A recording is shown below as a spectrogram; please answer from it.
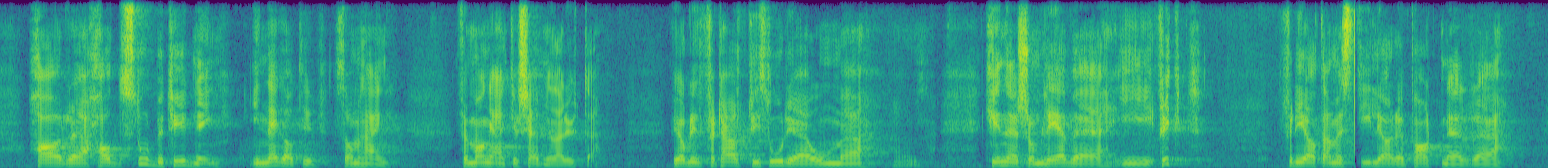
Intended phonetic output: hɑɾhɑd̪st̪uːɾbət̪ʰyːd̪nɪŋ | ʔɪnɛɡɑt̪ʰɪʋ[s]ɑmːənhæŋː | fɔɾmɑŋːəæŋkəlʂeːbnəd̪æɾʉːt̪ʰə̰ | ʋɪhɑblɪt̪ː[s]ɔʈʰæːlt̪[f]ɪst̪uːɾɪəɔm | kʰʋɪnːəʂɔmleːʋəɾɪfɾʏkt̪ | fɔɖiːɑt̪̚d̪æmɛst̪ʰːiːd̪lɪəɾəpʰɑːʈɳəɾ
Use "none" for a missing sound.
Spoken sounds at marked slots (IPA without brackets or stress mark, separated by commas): s, f, h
